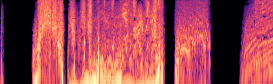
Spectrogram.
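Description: Intro sound effects: a run of abruptly chopped, scratch-like bursts with short gaps between them. Near the end a sweeping whoosh begins.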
